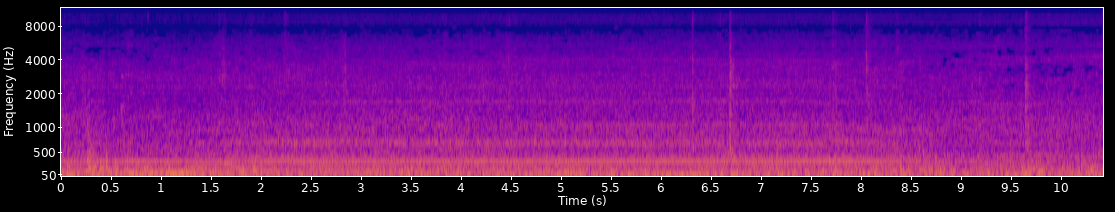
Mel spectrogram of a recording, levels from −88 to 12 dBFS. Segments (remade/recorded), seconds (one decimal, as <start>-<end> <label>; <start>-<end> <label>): 0.0-10.4 recorded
